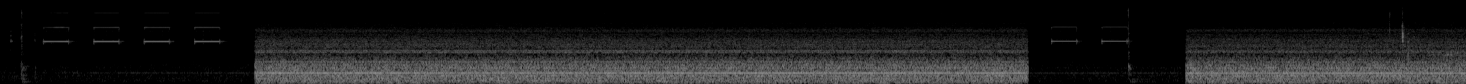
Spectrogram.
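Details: Tripp Lite Smart LCD 1500 UPS after battery replacement, running a battery test at 97% charge with the fan audible. Four evenly spaced high beeps, a steady loud hum with a clear tone, then three more beeps; a normal self-test.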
